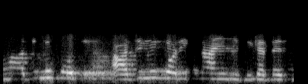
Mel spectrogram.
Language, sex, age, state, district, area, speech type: Odia, female, 45-60, Odisha, Sambalpur, rural, conversation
